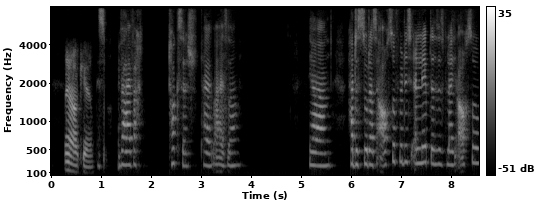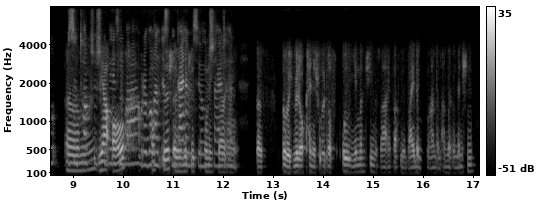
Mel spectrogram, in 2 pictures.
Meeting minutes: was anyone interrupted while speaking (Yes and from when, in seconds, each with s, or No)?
Yes, from 8.9 s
